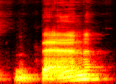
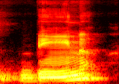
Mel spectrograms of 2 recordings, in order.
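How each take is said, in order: First: The word is said with an American pronunciation. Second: The word is said with a British pronunciation. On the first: "American pronunciation is been" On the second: "British English is been"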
